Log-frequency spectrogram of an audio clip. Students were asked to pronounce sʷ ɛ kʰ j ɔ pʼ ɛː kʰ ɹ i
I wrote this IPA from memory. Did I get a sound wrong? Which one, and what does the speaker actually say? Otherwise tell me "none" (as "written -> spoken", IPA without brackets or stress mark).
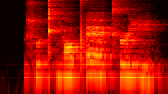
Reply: none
